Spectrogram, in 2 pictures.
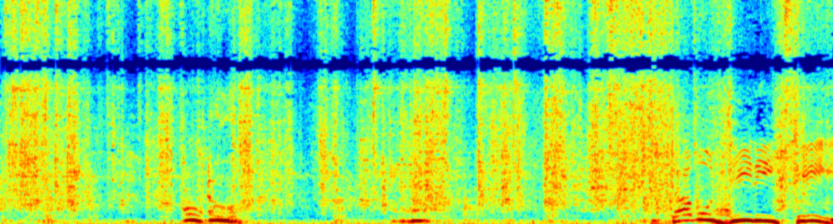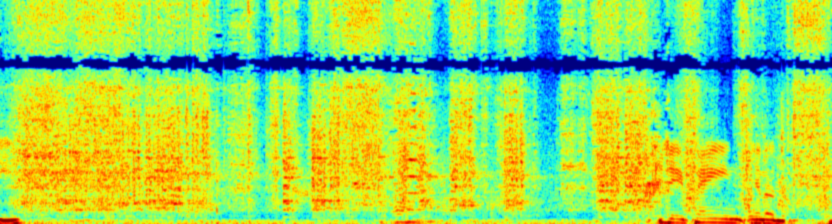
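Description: Bodies thud and bounce on a trampoline mat.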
